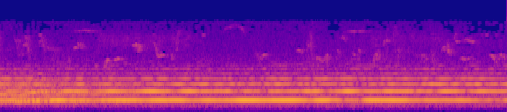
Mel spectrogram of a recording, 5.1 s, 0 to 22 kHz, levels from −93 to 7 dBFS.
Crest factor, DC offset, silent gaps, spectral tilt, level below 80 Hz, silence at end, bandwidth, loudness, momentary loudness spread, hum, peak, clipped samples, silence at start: 10 dB; under 0.1%; none; -5.5 dB/octave; -90 dBFS; 0 s; 8.4 kHz; -21 LUFS; 5 LU; none; -10 dBFS; under 0.1%; 0 s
